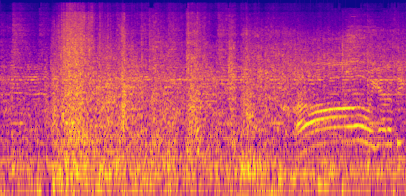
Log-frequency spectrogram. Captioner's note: buses crashing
